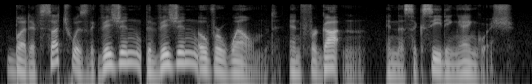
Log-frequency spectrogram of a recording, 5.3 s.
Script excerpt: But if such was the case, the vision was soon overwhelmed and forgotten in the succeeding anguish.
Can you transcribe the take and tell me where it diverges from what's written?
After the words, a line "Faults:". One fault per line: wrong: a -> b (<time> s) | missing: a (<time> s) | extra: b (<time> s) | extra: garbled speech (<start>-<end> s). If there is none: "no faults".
But if such was the vision, the vision overwhelmed and forgotten in the succeeding anguish.
Faults:
wrong: case -> vision (0.9 s)
missing: was soon (2.0 s)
